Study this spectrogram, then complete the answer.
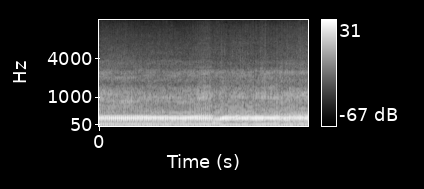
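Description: Suzuki DR-Z motorcycles with big-bore engines riding off-road in the Victorian High Country, a steady loud mid-pitched engine drone with a brief dip as the throttle changes, heard close with no talk.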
